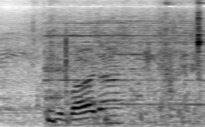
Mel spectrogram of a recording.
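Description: A short burst of a person's voice about half a second in, without clear words, with a few light knocks, over a steady outdoor background.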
